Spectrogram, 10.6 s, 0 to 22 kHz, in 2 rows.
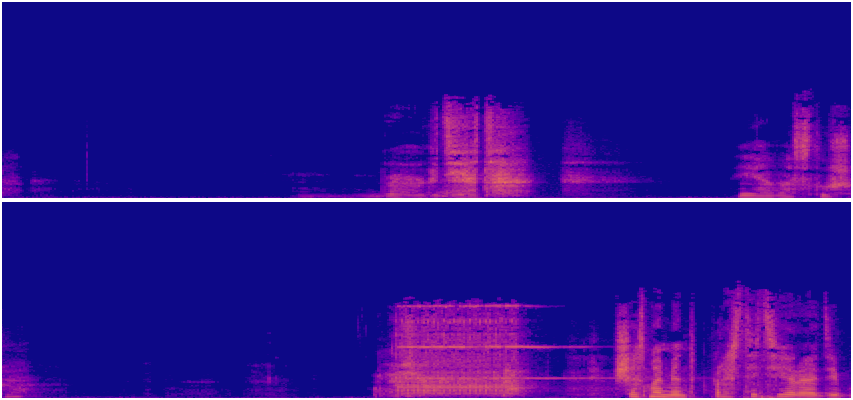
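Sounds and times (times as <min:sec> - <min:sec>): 
speech: 0:02.4 - 0:03.0, 0:04.6 - 0:05.6, 0:09.2 - 0:10.6
telephone bell ringing: 0:07.7 - 0:09.4.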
